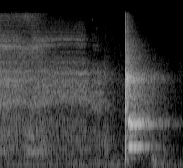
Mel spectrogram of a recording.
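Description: A woman blowing out a long breath, a soft hiss that fades away over about a second and a half, then a short, loud voiced sound from her near the end.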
